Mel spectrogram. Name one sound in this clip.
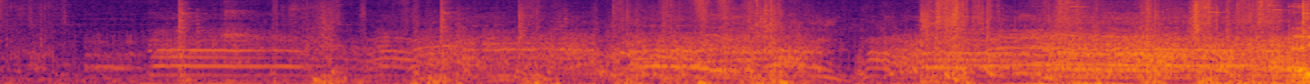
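Metal weapons clang and ring against shields.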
